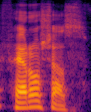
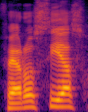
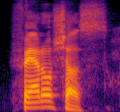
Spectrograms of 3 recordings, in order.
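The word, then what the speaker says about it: ferocious: আমরা লিখি একটু, টাইগার্স আর, এটার উচ্চারণটা হবে ফেরোসাস, ফেরোসিয়াস হবে না, ফেরোসাস।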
